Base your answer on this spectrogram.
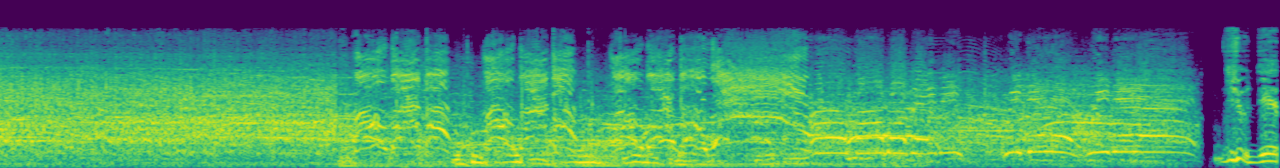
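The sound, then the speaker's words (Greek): Loud, dense crowd noise of American fans celebrating a victory, with cheering and shouting voices running continuously until an abrupt cut near the end. “Πάμε όμως να πάρουμε κλίμα από τους Αμερικάνους κάφρους που πανηγυρίζουν τη νίκη του Μαύρου.”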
